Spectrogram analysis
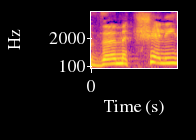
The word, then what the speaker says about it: vermicelli: So vermicelli, as though it's vermicelli, an Italian vermicelli like pronunciation. Vermicelli.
